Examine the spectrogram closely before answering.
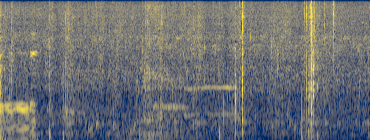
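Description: A hoe chops into dry soil with dull thuds.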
